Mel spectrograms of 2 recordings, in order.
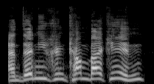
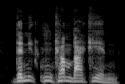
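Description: First: "back" called out high and loud after her; shouted after her. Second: Said in the usual way. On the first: A narrator's reading. Harry shouts after Ginny running up the steps, loud call. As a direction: call it up the steps as she runs. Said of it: "he shouted after her".

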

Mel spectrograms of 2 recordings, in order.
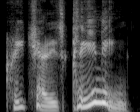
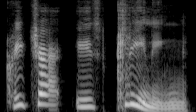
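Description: First: High elf voice, stubborn repeat. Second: High, shifty house-elf voice; evasive. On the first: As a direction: say it again, stubbornly. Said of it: "the elf repeated". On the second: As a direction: dodge the question, elf voice. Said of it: "he said evasively". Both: A narrator's reading.

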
